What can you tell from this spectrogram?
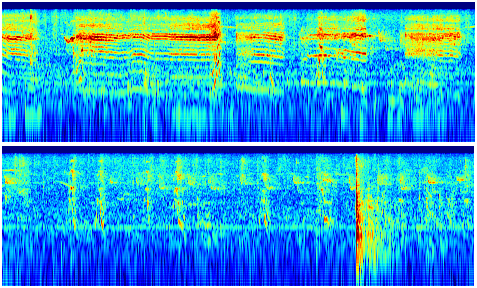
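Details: Asian small-clawed otters playing together with rocks on a peaceful afternoon, squealing with excitement: bursts of high, harmonic, wavering squeals with rising and falling pitch through the first six seconds, then scattered short clicks and a sharp knock near the end.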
